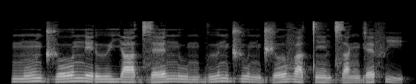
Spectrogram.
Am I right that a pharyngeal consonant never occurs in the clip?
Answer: yes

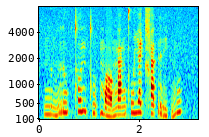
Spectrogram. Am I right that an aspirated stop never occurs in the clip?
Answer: no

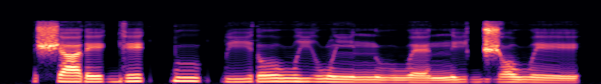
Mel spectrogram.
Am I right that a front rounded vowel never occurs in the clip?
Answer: yes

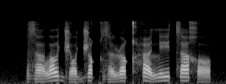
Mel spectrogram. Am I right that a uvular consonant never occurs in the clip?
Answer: no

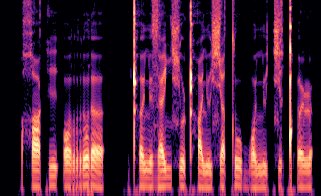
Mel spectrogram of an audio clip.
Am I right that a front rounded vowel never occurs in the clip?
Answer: yes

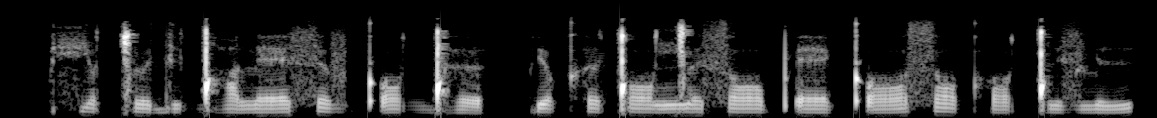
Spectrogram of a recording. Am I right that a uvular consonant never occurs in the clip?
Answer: yes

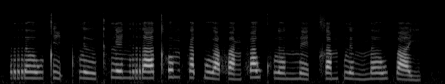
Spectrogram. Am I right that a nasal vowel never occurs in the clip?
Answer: yes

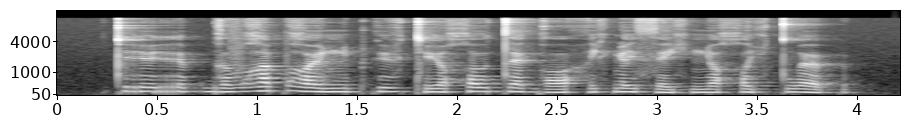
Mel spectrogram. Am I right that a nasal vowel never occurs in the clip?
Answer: yes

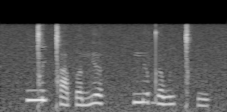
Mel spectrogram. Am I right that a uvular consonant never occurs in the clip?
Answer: yes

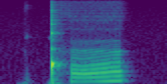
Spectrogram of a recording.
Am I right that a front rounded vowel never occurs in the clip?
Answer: no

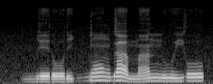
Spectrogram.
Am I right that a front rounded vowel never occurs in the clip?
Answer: yes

